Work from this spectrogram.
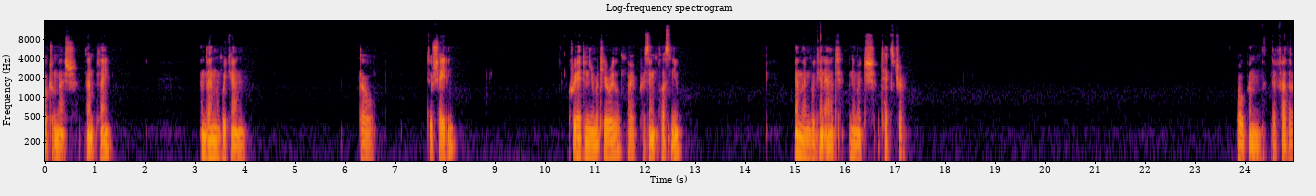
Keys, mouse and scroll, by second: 1.6-2.2 scroll up 4, 2.3-5.4 middle drag, 8.4-13.2 drag, 13.2 shift+middle drag, 13.5 click, 15.0-16.9 scroll down 9, 16.9-17.7 scroll down 1, 17.7-18.9 scroll down 1, 18.9-22.7 scroll down 1, 22.7-24.9 drag.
